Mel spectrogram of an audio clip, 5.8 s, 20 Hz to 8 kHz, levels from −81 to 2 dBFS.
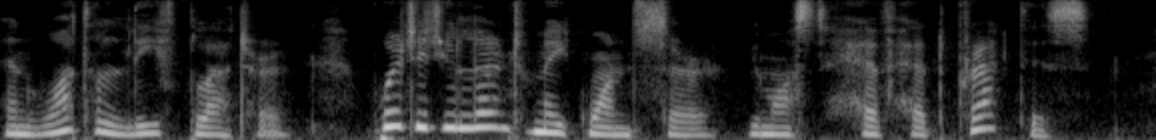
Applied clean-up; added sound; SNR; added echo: none; none; none; none.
